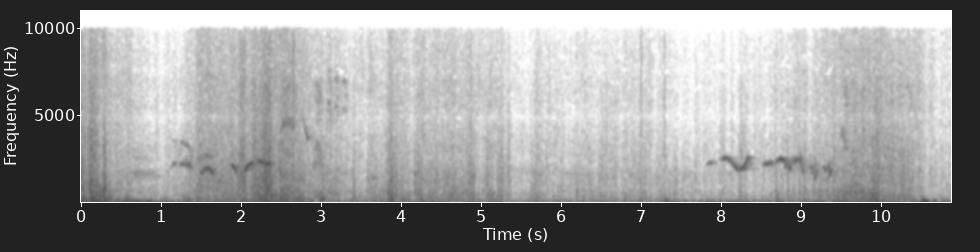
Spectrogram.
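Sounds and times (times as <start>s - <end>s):
steady rustling rain-like wash: 0.0s - 10.8s
blackbirds calling outdoors with fluting whistled phrases: 1.1s - 3.4s, 7.8s - 9.7s.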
